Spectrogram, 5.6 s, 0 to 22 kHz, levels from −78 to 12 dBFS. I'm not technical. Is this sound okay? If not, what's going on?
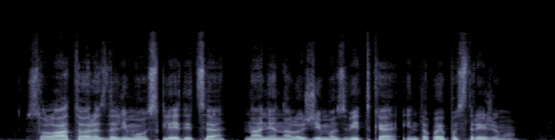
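Yes, it's fine: nothing in this recording sounds broken or glitchy, so there's nothing to worry about here.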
